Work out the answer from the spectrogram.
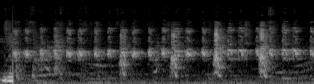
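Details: A female chukar partridge, recorded as a hunting call, gives harsh, clucking notes about twice a second over a steady, ringing background tone.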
